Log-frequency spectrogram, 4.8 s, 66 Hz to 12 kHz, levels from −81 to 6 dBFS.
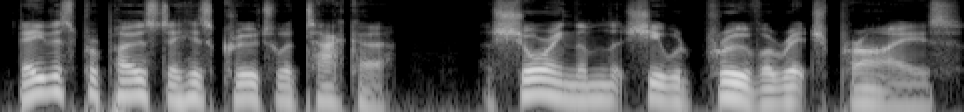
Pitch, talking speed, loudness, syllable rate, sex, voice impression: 115 Hz, 210 wpm, -18 LUFS, 5.9 syllables/s, male, very masculine, middle-aged, thick, slightly relaxed, powerful, slightly dark, soft, slightly muffled, fluent, slightly raspy, cool, very intellectual, slightly refreshing, sincere, calm, mature, very friendly, very reassuring, unique, slightly elegant, wild, slightly sweet, lively, kind, slightly modest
